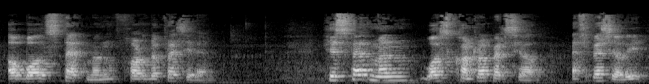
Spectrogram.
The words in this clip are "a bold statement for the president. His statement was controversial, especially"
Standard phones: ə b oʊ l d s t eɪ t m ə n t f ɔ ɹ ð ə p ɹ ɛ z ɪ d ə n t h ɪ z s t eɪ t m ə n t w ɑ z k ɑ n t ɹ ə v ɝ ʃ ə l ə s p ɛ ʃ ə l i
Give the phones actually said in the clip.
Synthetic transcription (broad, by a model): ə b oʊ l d s t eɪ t m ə n f ɔ ɹ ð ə p ɹ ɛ s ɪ d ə n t h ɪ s t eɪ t m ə n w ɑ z k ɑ n t ɹ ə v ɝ s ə l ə s p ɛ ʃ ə l i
